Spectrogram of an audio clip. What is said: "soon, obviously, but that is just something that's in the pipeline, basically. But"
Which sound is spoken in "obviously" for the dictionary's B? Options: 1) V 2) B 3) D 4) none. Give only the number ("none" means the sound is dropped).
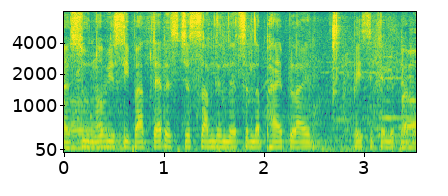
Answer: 4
